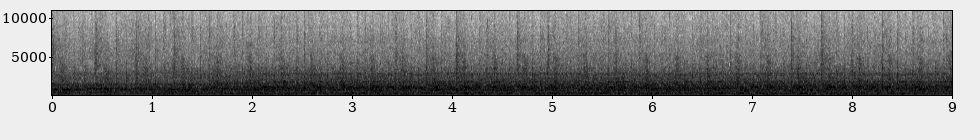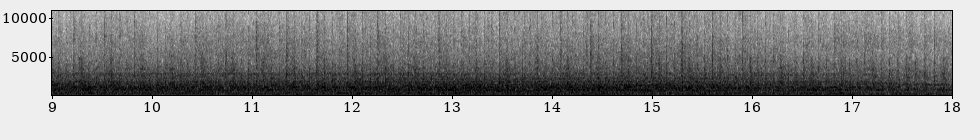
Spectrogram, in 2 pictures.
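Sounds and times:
fast fine clicking of rollers: 0:00.0 - 0:18.0
machine mechanical whir: 0:00.0 - 0:18.0.

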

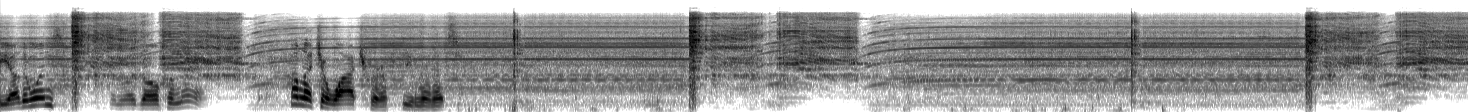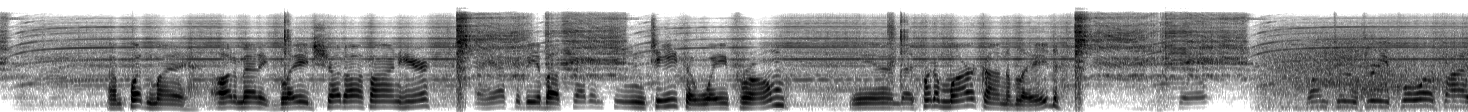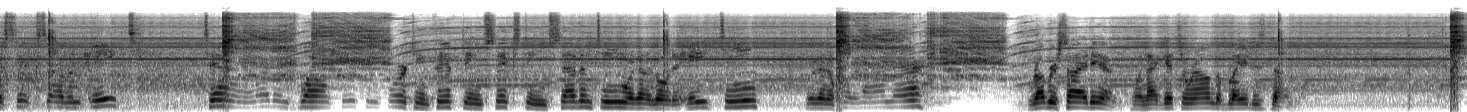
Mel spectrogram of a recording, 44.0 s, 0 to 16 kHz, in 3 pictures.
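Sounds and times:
grinding wheel motor whine: 0:00.0 - 0:44.0
wheel rasping on saw tooth: 0:00.0 - 0:44.0.

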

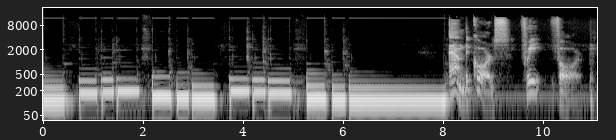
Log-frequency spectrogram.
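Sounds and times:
electric guitar walking bass line: 0:00.0 - 0:08.6.

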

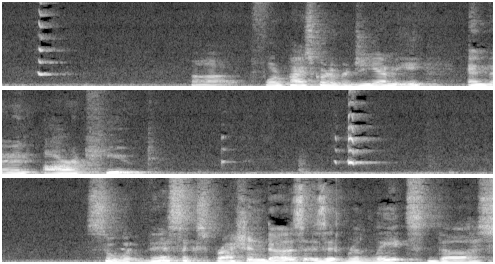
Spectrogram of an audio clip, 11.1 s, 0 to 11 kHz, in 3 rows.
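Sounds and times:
marker squeaking on whiteboard: 0:00.2 - 0:00.6, 0:05.2 - 0:06.7.

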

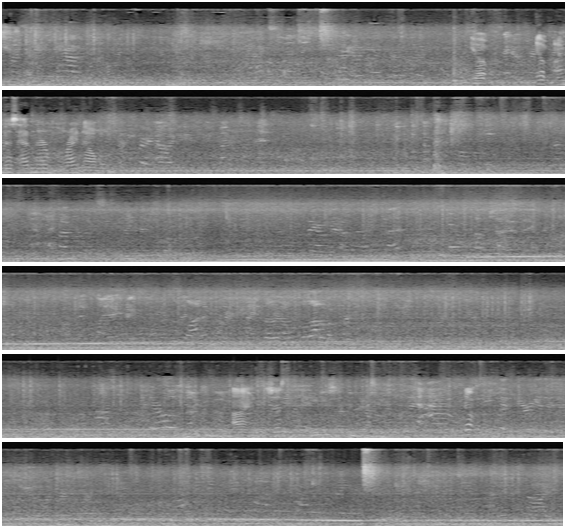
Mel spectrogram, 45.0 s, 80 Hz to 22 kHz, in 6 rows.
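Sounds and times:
bus engine drone: 0:00.0 - 0:45.0
road noise: 0:00.0 - 0:45.0.

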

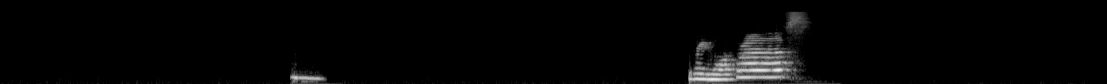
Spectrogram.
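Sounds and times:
low vocal hum: 0:02.9 - 0:03.3.

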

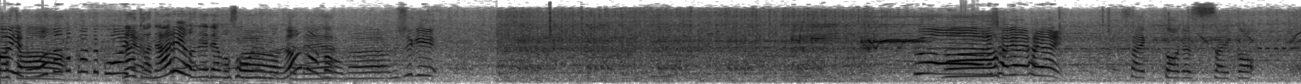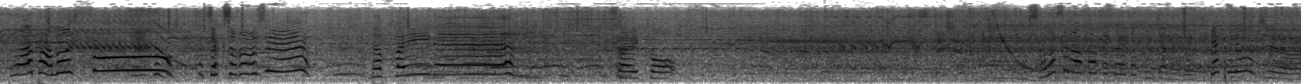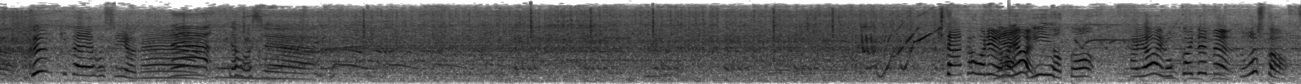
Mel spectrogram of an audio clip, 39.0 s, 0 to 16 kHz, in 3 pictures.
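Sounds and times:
electronic machine sounds: 0:00.0 - 0:39.0
gaming parlor din: 0:00.0 - 0:39.0
pachinko ball clatter: 0:14.6 - 0:39.0.

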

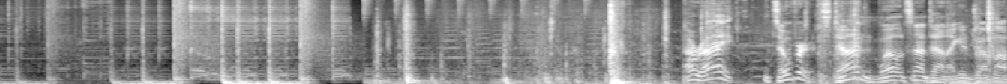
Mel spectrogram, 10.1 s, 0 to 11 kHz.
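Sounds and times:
car door slamming: 0:03.7 - 0:06.8
knocks and rustles in car seat: 0:03.8 - 0:06.6.

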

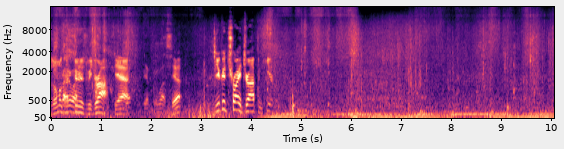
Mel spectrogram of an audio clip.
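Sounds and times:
boat engine humming: 0:00.0 - 0:10.0.

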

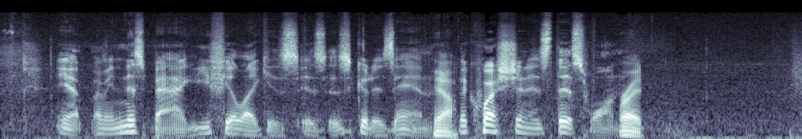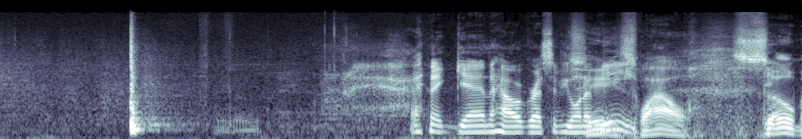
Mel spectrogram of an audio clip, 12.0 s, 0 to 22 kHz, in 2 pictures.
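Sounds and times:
bag thudding on board: 0:07.0 - 0:07.5.

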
